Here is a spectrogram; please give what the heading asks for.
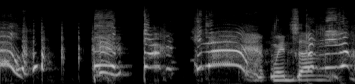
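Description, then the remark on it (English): A voice reenacts an angry scream at someone in a car in a few loud, strained, high-pitched shouted bursts, with short breaks between them. “No, I screamed at you in the car.”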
